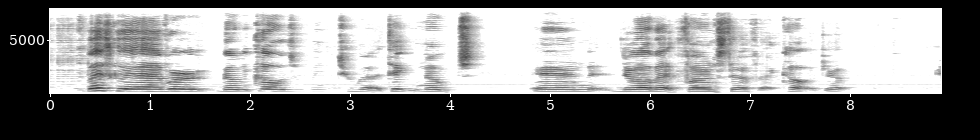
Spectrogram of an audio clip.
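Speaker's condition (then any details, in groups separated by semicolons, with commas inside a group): Cerebral palsy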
